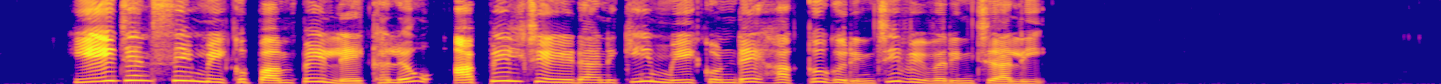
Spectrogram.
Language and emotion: Telugu, neutral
